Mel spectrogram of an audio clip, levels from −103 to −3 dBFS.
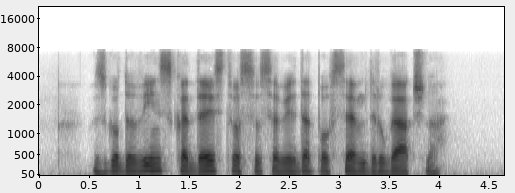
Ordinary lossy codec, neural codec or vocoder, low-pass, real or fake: none; codec, 16 kHz, 0.8 kbps, ZipCodec; 7.2 kHz; fake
